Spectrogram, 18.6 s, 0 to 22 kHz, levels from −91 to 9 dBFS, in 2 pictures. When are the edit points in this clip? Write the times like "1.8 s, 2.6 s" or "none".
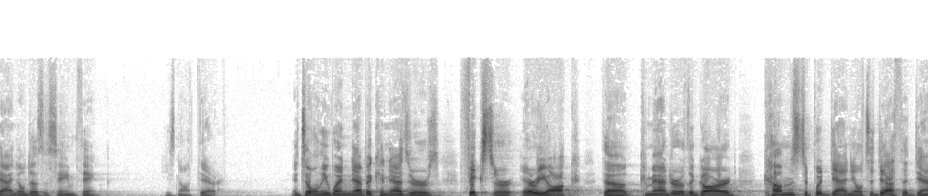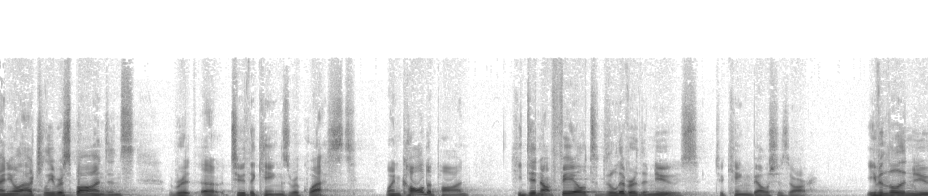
2.7 s, 13.0 s, 16.4 s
